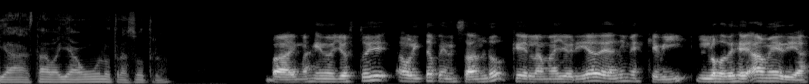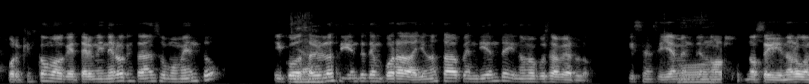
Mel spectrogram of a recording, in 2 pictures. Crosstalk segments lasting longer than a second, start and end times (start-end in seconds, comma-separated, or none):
none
